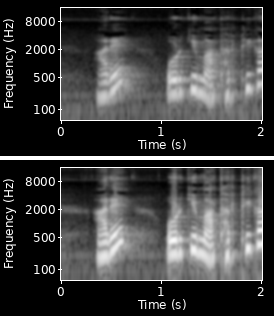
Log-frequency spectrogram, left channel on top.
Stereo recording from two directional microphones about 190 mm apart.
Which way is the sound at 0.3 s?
40° right (ahead or behind).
